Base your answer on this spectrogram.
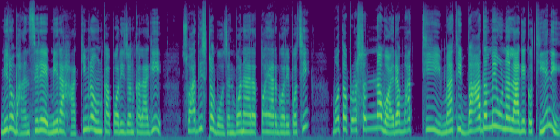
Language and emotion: Nepali, happy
